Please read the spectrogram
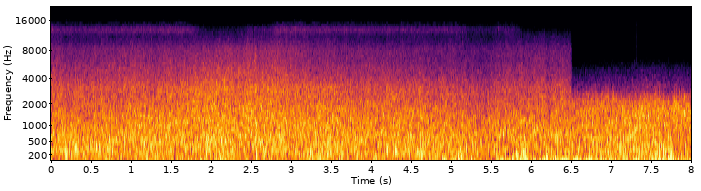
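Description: Loud, steady rushing and churning of a whitewater rapid at high flow, heard from right on the water in a kayak. About six and a half seconds in, the sound suddenly turns muffled and loses its hiss.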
